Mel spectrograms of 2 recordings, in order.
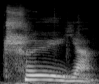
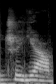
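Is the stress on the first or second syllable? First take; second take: first; second. First: The stress is on the first syllable. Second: The stress is on the second syllable. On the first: The speaker calls it right. "по-польську то чия" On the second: The speaker calls it wrong. "Дуже легко тут зробити помилку і сказати чия"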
